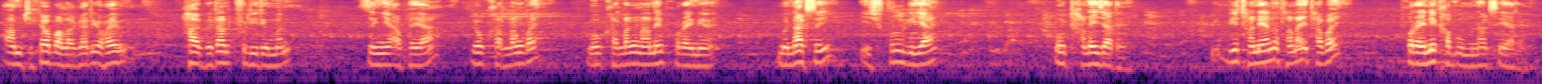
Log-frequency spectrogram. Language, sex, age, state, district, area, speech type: Bodo, male, 60+, Assam, Chirang, rural, spontaneous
